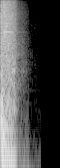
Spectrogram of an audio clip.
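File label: siege rider basic attack, minions; LoL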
